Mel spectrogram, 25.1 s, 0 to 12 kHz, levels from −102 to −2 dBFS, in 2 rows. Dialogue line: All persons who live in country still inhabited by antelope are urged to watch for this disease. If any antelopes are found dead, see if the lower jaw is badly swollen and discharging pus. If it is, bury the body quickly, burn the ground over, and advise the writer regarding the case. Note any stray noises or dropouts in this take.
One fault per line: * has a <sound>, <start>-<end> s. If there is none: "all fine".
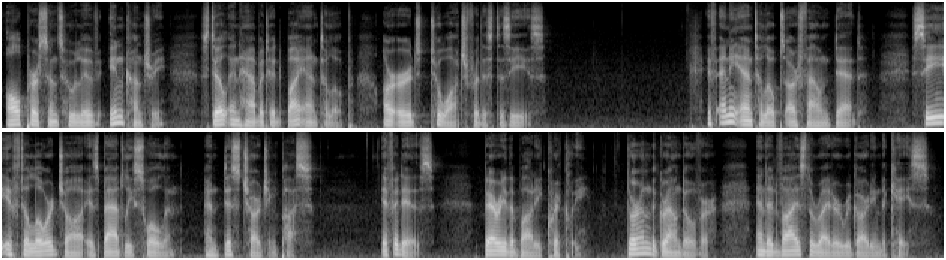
all fine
